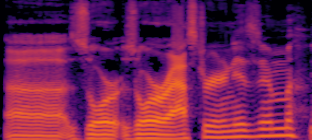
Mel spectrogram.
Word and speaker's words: Zoroastrianism: And I also like, because you talk in the book about how R'hllor is very similar to the real life religion, Zoroastrianism.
